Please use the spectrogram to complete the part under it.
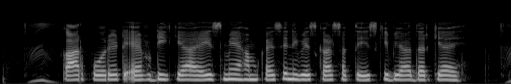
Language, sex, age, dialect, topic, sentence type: Hindi, female, 36-40, Garhwali, banking, question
